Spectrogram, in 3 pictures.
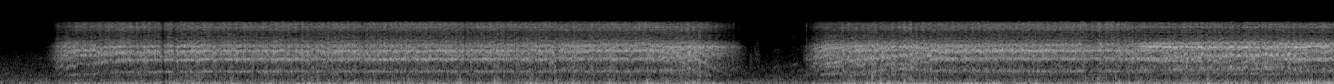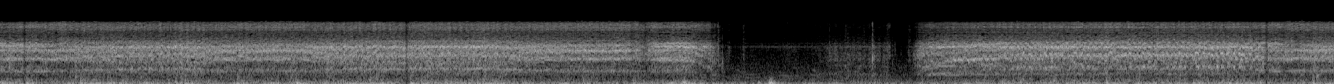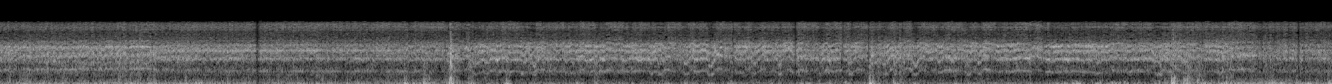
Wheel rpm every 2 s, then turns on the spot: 70, 160, 160, 110, 110, 160, 160, 160, 160, 160, 50, 80, 160, 160, 160, 160, 160, 160, 160, 170.
20-22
